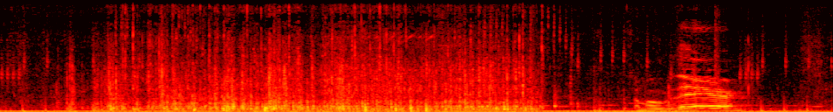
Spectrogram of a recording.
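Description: Water pouring from a plastic pitcher into a tub of water, splashing for about four seconds and then stopping.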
